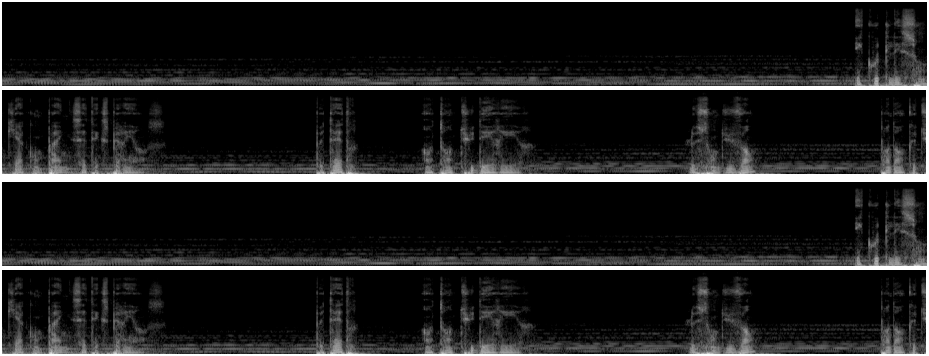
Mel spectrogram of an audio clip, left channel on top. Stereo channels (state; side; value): identical; both; correlation 1.00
